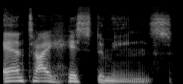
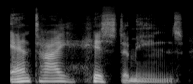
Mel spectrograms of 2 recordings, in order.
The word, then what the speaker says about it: antihistamines: let's say it together, porque la H se pronuncia en inglés. So you say antihistamínico, if I'm not mistaken. We say antihistamines. So la H, like history, antihistamines.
